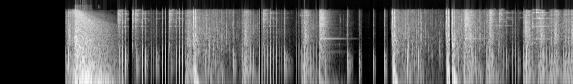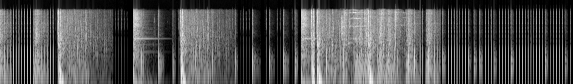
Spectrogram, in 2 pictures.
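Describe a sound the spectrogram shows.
Blocks and crates crash and shatter in a busy clatter of breaking game sounds.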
